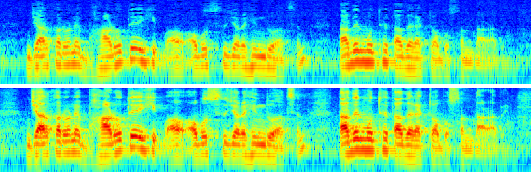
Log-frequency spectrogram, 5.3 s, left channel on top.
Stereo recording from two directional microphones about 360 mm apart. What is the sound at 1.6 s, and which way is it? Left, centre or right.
Speech, centre.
